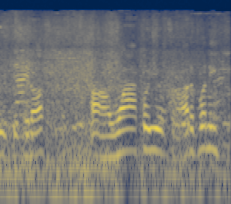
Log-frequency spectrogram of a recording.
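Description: Several people talking, voices overlapping, over a low steady background of street noise.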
